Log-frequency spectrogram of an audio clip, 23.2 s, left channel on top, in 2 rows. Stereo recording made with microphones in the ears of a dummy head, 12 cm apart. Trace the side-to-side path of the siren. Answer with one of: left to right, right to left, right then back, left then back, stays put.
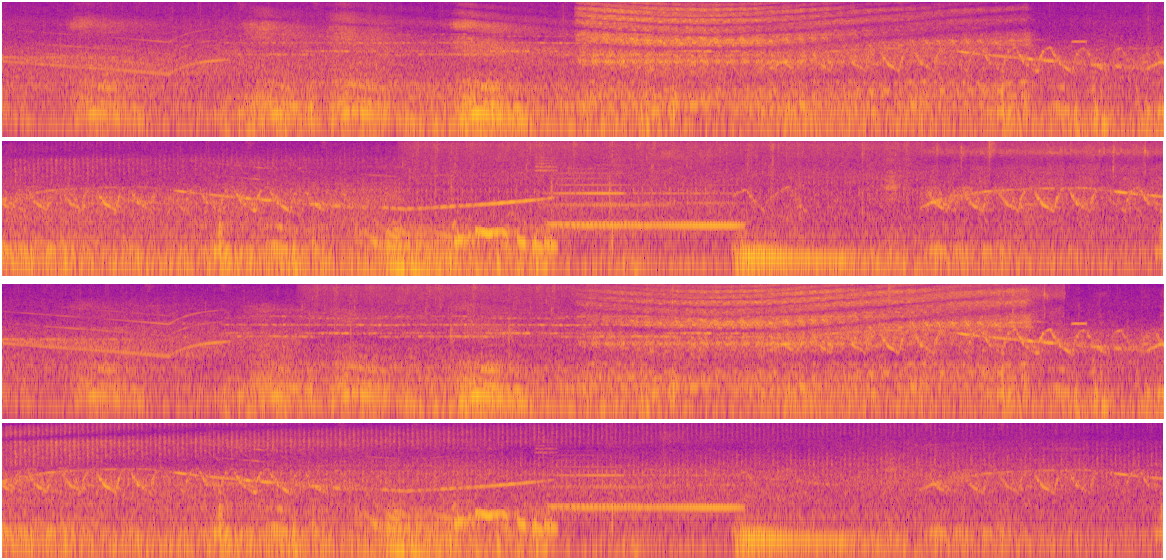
right to left.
